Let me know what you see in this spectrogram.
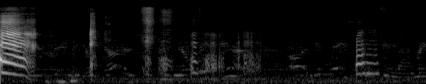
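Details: Infant with hiccups who has just burped for the first time and dislikes being tapped: short, high-pitched cries at the start and near the end, with quiet fussing between; ordinary infant crying.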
